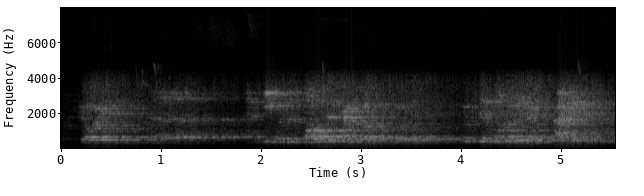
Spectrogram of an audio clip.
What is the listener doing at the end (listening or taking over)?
listening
